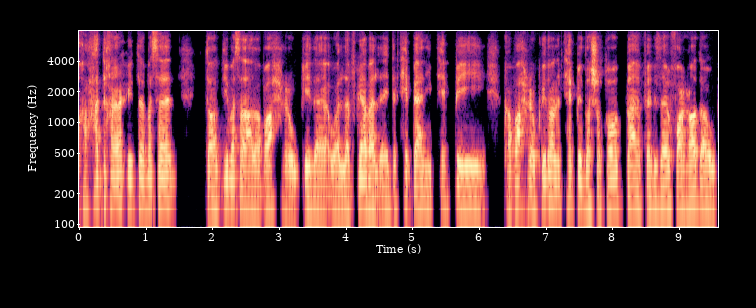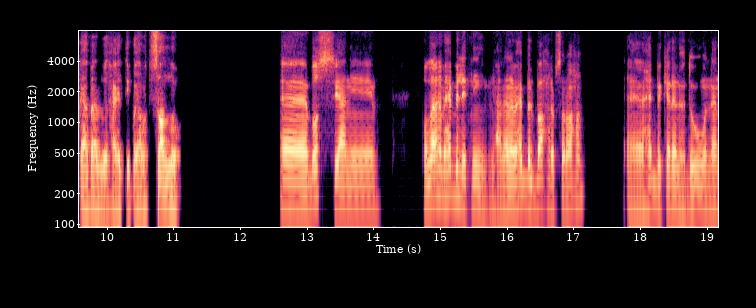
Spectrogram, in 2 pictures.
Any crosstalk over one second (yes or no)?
no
